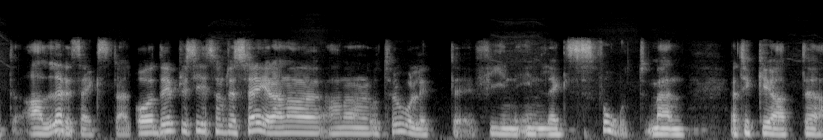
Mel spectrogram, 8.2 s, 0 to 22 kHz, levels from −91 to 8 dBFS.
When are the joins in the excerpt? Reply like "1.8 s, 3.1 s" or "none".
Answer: 1.3 s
